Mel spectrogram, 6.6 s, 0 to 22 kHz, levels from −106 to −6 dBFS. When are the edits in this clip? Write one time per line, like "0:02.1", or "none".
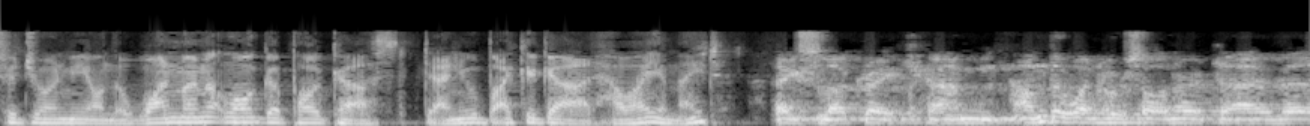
0:02.1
